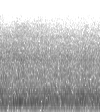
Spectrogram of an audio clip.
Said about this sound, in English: Here comes a lane train. I got to get a new computer. Get some reliable internet and get away from this damn train.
